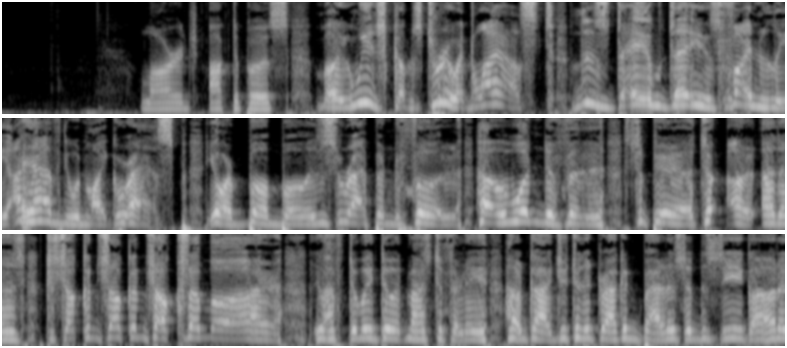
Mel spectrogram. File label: female; [meme]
